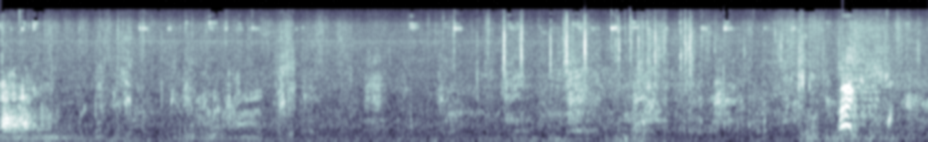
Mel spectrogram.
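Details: On a morning walk, four female Irish Wolfhounds romp together. A brief yip opens, then scuffling and rustling dominate before another sharp, high yelp near the end.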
